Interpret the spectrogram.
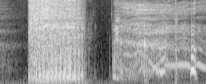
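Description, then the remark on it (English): A person blows a loud, buzzing lip raspberry imitating a fart, a strong half-second burst, then after a short pause a longer, rougher sputtering follow-up with wet pops. “I thought that sounded like a really good, that sounded like a great fart impression.”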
